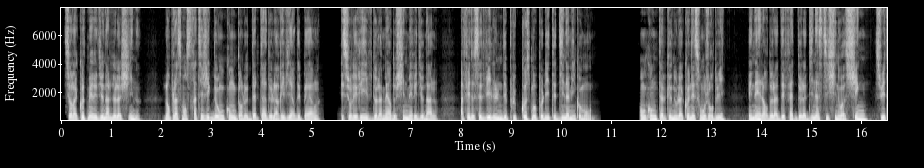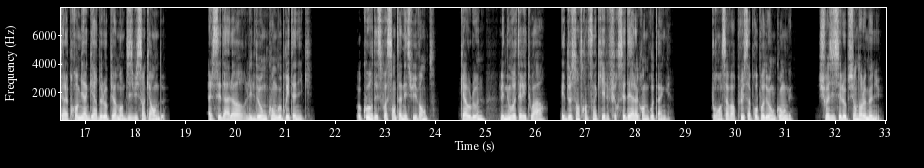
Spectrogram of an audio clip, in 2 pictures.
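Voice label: French male corporate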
